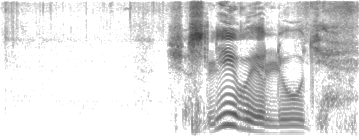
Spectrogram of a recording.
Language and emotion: Russian, sad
